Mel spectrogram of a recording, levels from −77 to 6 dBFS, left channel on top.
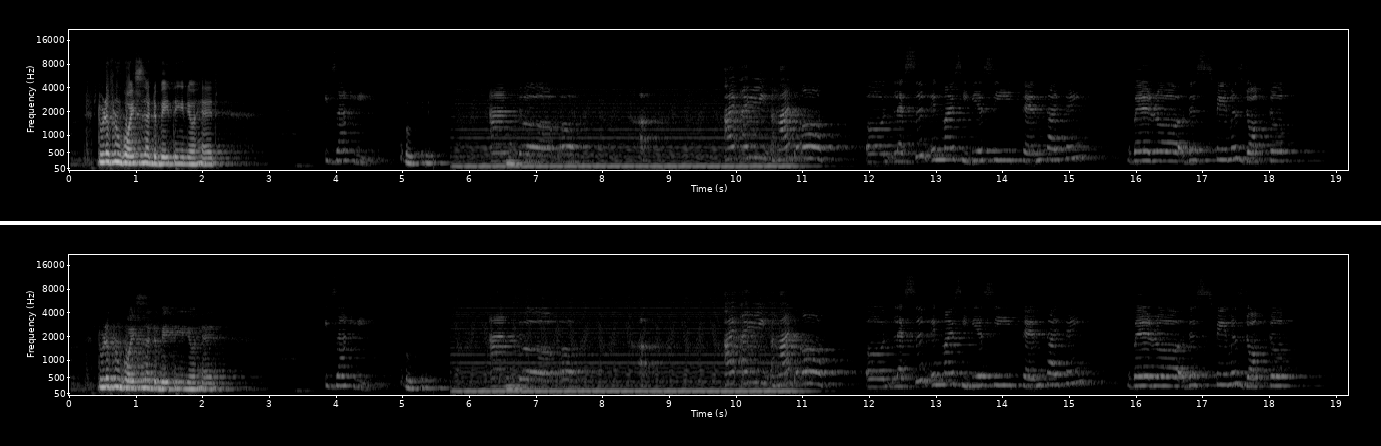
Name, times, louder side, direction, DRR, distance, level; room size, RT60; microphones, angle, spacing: voice 1, 0.3-2.2 5.0-5.5 6.6-6.7, left 5 dB, 70° left, 12 dB, 0.4 m, -29 dB
voice 2, 3.8-4.5 5.3-5.4 6.3-7.7 8.4-8.7 9.8-11.4 11.9-15.2 15.9-18.2, equal, ahead, 2 dB, 0.6 m, -47 dB
sound 1, 5.7-10.9, right 1 dB, 80° right, 1.1 m, -46 dB
7.4 x 4.9 x 5.7 m, 1.3 s
head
